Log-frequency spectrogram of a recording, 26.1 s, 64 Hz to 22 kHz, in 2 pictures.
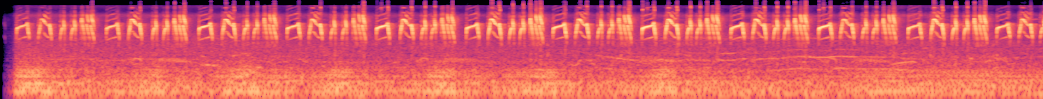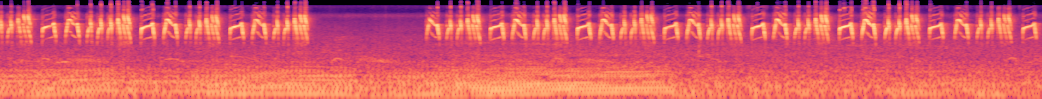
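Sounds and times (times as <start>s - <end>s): bird singing high fast song: 0.0s - 17.1s, 17.8s - 26.0s.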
